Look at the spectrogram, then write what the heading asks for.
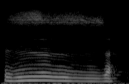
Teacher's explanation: The final S in disguise is voiced, so it sounds like a Z, zzz. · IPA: /zzzzz/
